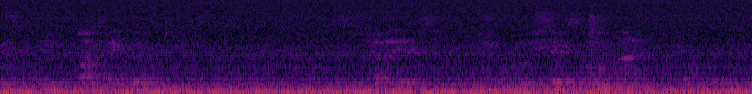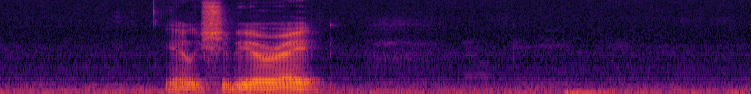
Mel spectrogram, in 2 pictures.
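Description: A man murmurs softly into a microphone.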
